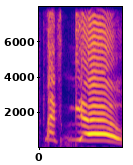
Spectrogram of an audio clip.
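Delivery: hyped, very loud, high, drawn-out yell. Kicking off the friday q and a with the chat: yelling. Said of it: "am I yelling again?".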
